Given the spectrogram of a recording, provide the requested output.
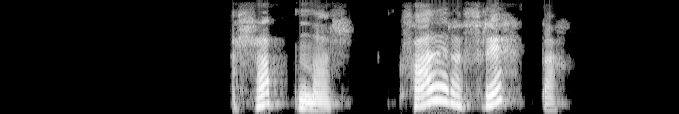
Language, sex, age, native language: Icelandic, female, 40-49, Icelandic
